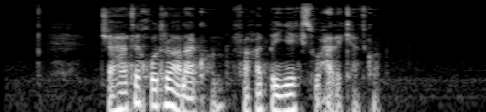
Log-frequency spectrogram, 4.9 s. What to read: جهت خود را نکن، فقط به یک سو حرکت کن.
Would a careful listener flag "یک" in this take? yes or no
no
